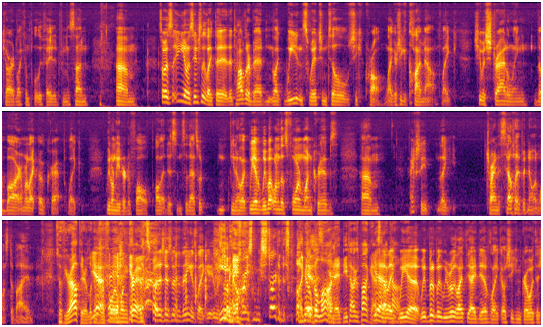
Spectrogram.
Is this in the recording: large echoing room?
no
